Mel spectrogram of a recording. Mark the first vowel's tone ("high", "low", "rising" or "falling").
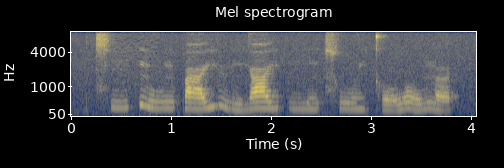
rising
